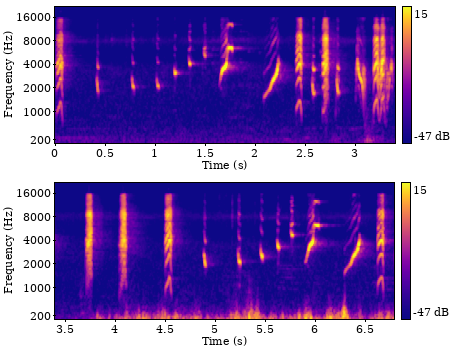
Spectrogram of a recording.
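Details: Long-tailed shrike in full song stuffed with wild-bird mimicry, meant to provoke quiet shrikes into singing; scattered high whistles and chirps build into quick rising notes and harsh calls, with low rumbling noise in the second half.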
